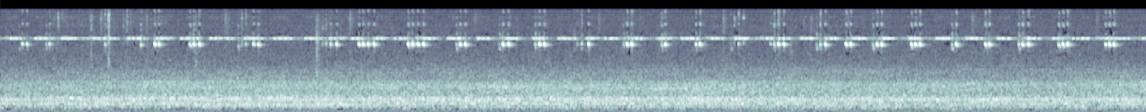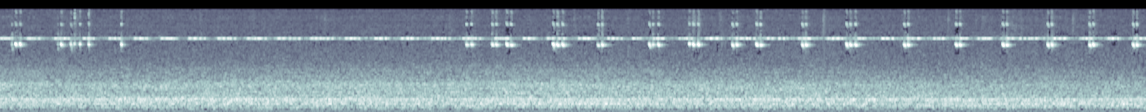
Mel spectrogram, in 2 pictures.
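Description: Crickets chirping faintly in regular short chirps, about two a second, over a steady high trill. The chirps pause for a few seconds a little past the middle, then resume.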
